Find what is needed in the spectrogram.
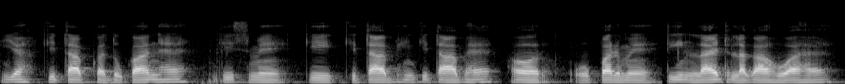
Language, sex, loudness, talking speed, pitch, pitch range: Maithili, male, -17 LUFS, 135 wpm, 105 Hz, 100-110 Hz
